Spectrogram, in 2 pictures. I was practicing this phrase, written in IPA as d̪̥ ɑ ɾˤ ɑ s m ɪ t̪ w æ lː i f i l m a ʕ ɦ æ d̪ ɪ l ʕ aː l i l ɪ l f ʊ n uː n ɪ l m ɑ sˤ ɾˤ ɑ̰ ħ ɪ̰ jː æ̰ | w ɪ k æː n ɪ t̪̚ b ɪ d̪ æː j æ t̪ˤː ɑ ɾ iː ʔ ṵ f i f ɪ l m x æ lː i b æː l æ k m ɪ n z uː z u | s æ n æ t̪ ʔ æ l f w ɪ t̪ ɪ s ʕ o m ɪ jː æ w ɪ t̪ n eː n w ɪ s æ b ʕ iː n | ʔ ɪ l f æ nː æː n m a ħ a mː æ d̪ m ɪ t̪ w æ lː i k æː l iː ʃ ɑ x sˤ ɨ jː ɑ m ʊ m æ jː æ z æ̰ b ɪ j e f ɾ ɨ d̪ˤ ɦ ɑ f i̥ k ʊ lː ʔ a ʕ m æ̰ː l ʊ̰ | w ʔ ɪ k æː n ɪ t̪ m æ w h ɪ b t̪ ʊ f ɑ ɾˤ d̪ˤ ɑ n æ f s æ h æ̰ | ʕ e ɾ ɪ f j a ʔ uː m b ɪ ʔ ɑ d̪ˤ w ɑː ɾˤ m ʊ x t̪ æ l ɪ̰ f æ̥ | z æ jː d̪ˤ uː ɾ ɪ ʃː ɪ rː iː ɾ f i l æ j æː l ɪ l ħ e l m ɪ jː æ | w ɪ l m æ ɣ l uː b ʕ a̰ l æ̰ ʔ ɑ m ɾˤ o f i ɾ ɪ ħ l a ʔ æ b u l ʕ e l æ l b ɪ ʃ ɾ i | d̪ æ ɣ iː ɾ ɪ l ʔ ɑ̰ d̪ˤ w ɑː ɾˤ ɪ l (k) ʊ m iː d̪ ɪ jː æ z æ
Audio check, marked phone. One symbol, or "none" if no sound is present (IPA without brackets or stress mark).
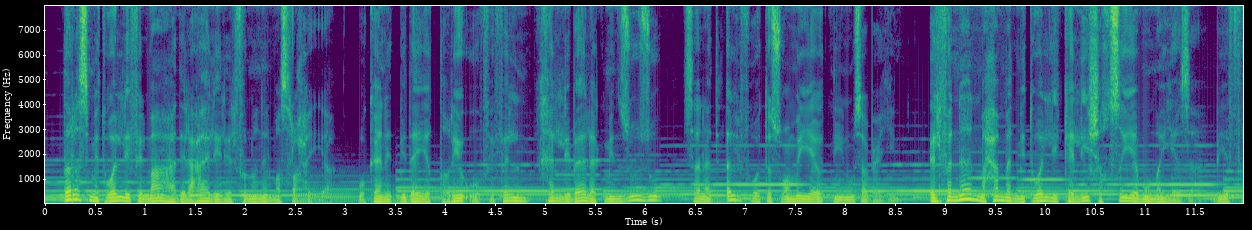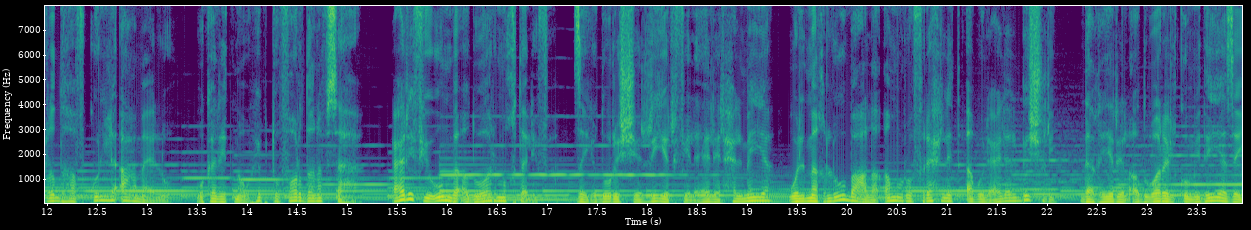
k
